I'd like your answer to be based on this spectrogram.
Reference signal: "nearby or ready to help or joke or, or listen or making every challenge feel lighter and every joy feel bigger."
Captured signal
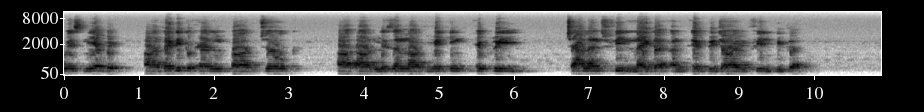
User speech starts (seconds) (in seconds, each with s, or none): none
